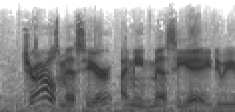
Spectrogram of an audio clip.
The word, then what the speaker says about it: Messier: well young lady the m stands for Messier pronounce Messier not Messier as in is your room messier than M Charles Messier I mean Messier to be precise was a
